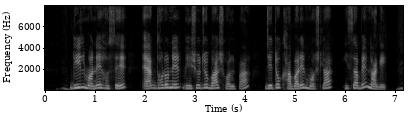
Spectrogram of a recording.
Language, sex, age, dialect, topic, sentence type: Bengali, female, 18-24, Rajbangshi, agriculture, statement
